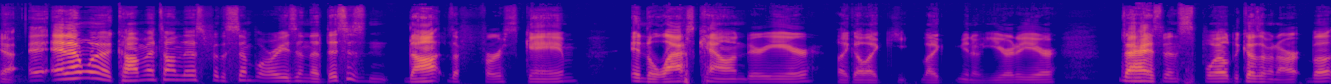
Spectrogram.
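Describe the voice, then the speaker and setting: Here a man speaks with fairly high pitch, lively intonation and a bright, sharp tone. The recording is very clean, with a silent background and a dry, close sound with no echo. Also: fairly quick pace, big swings in loudness. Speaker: podcast host. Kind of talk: casual chat. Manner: animated.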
